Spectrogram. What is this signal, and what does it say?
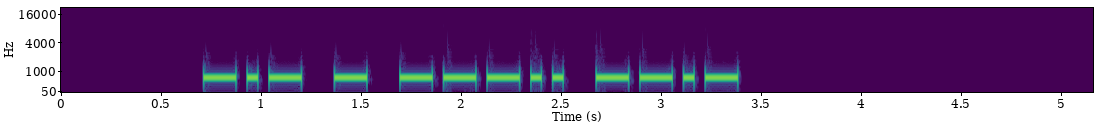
Morse code, heard as a keyed tone, about 22 wpm, 700 Hz. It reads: KT8Q
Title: USA Call Signs - 4 Characters - Repeated 2x - 22wpm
